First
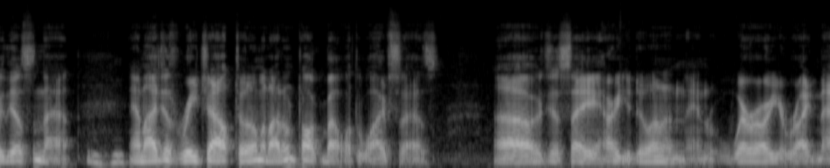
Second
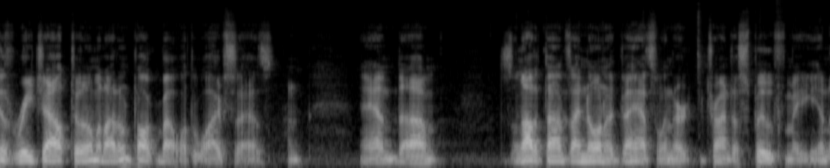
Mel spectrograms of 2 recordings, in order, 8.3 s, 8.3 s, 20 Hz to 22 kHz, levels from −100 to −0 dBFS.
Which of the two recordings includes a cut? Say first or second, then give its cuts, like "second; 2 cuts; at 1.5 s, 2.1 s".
second; 1 cut; at 2.9 s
